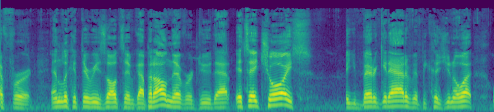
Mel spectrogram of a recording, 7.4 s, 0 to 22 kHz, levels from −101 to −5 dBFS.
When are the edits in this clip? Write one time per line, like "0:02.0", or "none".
0:03.4
0:05.2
